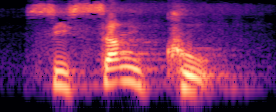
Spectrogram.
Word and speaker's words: Sheshonq: Et chez les Hittites, on trouve, et aussi chez les Assyriens, on trouve le terme Sheshonq, et chez les Assyriens, on le prononce Sisankou.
